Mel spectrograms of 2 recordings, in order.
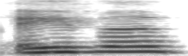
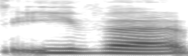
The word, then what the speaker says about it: Eva: what I mean um Ava thank you for coming on the show how are you doing today I'm good thank you my name is pronounced Eva by the way oh I'm so so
